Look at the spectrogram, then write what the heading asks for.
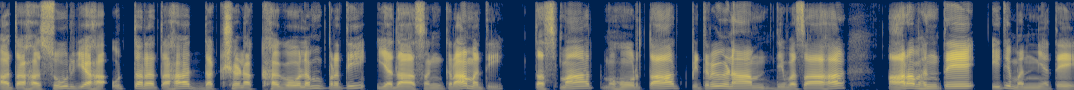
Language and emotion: Sanskrit, neutral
